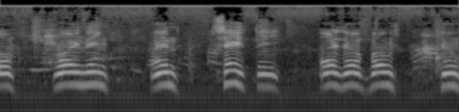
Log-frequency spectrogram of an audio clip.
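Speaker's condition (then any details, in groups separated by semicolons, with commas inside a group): Motor neuron disease; muscles not doing what they should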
